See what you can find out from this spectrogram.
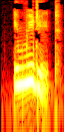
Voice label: "Immediate", English

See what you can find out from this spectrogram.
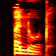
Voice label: "Allude", English

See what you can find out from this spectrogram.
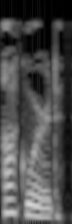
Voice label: "Awkward", English

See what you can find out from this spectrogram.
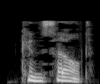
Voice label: "Consult", English

